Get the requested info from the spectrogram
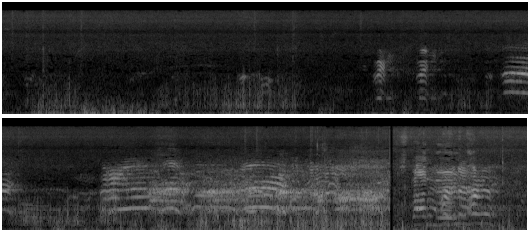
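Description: Footballers' shouts carrying across an open pitch: a few short calls, then several voices calling at once from about six seconds in, over a steady low rumble on the microphone.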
